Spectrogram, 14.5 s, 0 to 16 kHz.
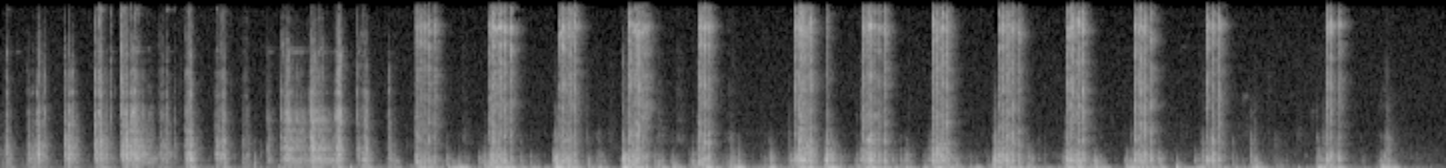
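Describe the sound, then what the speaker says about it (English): A bolt being tightened down with a ratchet wrench on a cart-mounted 24-volt solar setup, a close series of rapid mechanical clicks in repeated bursts, growing more regular and evenly spaced, with no talking. "I've tightened down the bolt"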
